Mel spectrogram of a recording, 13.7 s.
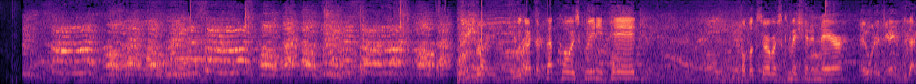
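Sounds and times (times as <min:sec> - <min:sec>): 
protest crowd chanting and shouting: 0:00.3 - 0:08.2
speech: 0:07.1 - 0:09.8, 0:10.7 - 0:13.7.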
